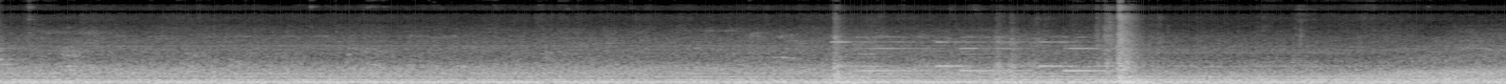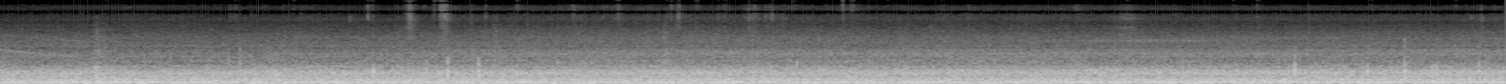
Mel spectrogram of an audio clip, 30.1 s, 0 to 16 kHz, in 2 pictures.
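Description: Interior of a JR East E531-series electric commuter train stopped at a station: a steady hum of onboard equipment, then a repeated electronic door chime for a few seconds, ending in a single knock as the doors close. From the middle on, the electric traction motors and running noise rise as the train pulls away and gathers speed.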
